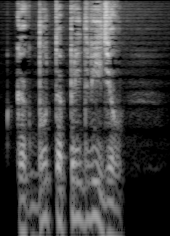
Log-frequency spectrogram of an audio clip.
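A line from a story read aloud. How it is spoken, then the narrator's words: Reverent whisper. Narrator (Russian): благоговейно прошептала кошка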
